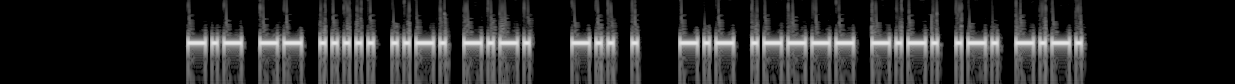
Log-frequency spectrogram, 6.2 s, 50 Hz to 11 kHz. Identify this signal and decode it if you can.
Morse code, heard as a keyed tone, about 40 wpm, 700 Hz. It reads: KM5FC DE K1CRC
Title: USA Callsign DE Callsign - 5 Characters - 40wpm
